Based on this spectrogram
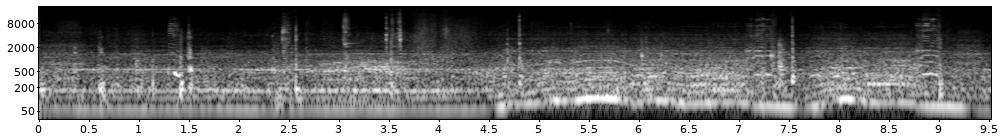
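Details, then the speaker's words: Citroën BX engine idling steadily, then hum steps up and holds higher and faster than it should after reassembly; high idle, owner suspects the cable. "I have a high idle. I think I know why cable tends to be a bit better."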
